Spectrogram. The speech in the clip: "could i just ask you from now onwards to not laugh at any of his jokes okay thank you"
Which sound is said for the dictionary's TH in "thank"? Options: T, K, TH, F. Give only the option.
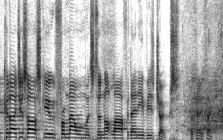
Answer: TH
